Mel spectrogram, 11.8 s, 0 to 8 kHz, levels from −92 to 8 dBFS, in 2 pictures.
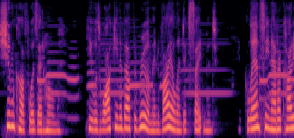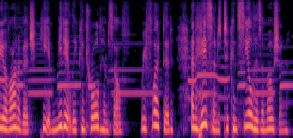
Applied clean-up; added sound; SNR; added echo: classical method log-MMSE.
